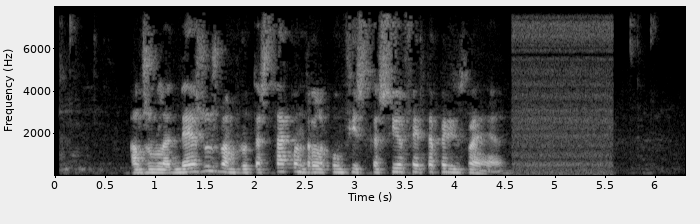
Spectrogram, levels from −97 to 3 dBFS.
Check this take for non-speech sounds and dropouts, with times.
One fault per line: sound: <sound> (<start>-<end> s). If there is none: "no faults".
no faults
